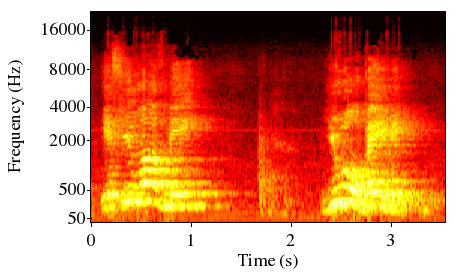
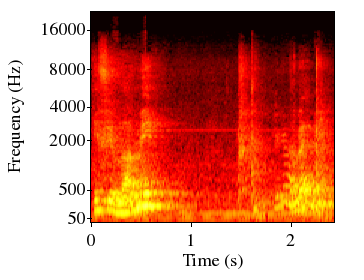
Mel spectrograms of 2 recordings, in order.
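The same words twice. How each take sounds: First: Loud, high, slow stern command; angry God. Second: Gentle reading. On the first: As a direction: thunder it like a scolding God. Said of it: "hear that verse like this". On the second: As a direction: offer it as a loving question. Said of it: "listen, I read it this way". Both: Acted.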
